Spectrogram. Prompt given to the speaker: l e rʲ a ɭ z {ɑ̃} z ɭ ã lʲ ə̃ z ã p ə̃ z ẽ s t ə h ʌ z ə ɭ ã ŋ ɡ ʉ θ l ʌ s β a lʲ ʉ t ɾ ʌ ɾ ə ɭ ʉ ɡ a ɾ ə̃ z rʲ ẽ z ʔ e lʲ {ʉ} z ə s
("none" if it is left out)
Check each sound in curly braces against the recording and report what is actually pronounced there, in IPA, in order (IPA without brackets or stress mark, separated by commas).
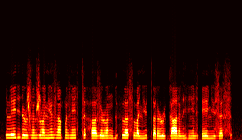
ə̃, ʉ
